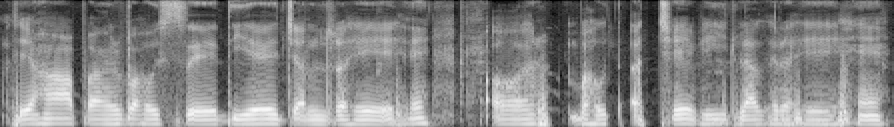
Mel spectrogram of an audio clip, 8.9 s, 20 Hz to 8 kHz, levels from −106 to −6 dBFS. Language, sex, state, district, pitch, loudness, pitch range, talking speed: Hindi, male, Uttar Pradesh, Hamirpur, 105 Hz, -16 LUFS, 100-110 Hz, 100 wpm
